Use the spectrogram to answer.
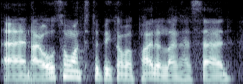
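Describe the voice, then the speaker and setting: A young man who grew up in Ethiopia, a student guest in a morning TV interview, speaking haltingly with many fillers. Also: medium pitch, a bit bright. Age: young adult. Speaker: guest, student app developer.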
